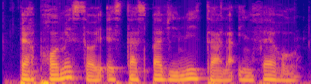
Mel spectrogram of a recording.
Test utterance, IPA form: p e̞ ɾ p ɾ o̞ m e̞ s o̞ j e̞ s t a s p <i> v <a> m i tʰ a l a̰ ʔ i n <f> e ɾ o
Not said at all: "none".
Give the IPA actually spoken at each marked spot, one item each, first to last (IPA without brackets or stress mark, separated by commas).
a, i, f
